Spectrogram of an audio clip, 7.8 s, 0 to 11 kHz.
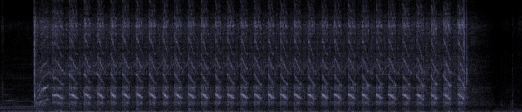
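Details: Flood-damaged Honda Civic hatch on its first start attempt with the battery in. Even starter chug, about 150 per minute for six seconds, and the engine never fires; cranks but won't start (starting fluid is used afterward).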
